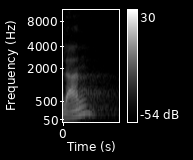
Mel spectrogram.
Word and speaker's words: Lasne: Y este encuentro que tuvimos aquí en este lugar, en LAN, que se escribe LASNE, puede ser un campamento que marque un antes y un después en vuestra vida.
